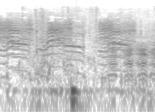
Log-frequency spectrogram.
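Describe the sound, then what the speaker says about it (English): A single clear meow from a cat in the video game Minecraft, short and moderately loud, set against low game ambience. "Alright, I'm killing all these cats."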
